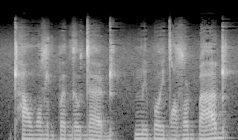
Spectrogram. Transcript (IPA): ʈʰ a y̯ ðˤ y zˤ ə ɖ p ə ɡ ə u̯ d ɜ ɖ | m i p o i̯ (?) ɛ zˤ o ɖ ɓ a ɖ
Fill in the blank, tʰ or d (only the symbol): d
